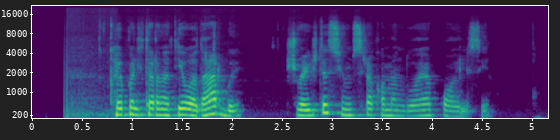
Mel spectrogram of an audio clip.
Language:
Lithuanian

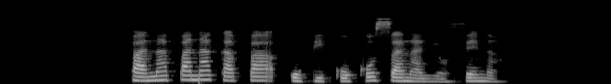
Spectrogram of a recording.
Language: Tunen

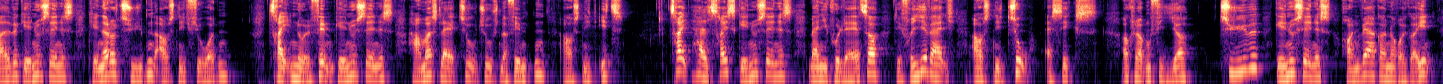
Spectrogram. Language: Danish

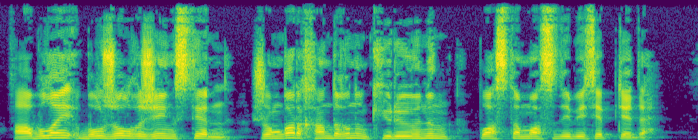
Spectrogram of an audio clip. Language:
Kazakh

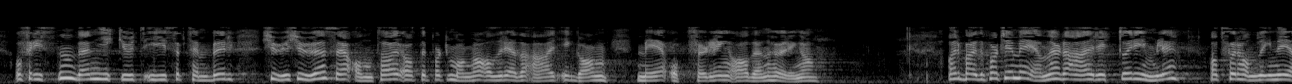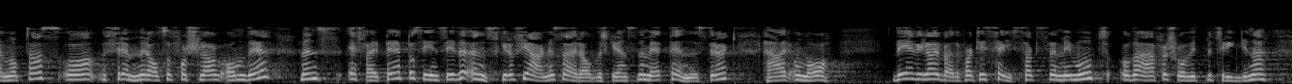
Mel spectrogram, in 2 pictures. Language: Norwegian Bokmål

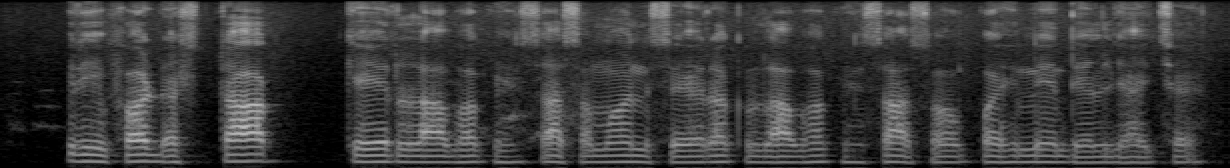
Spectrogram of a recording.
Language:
Maithili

